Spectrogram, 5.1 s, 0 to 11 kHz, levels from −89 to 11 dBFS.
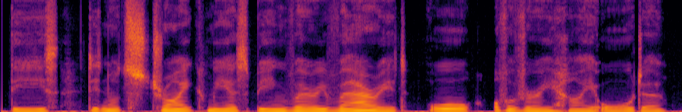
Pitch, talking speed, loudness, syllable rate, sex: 175 Hz, 175 wpm, -16 LUFS, 4.8 syllables/s, female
